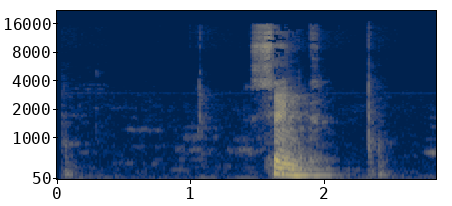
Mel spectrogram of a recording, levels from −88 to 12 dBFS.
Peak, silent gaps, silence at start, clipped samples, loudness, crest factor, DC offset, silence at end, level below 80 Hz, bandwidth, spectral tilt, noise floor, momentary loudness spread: -2 dBFS; none; 1.45 s; under 0.1%; -20 LUFS; 24 dB; under 0.1%; 0.5 s; -62 dBFS; 16.5 kHz; -4.5 dB/octave; -64 dBFS; 27 LU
